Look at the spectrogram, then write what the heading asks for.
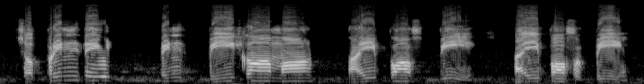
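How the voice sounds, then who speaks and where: A man's fairly high, bright, sharp voice with ordinary pitch variation, in a dry, close sound with no echo. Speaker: programming teacher. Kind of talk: lecture. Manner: slow, deliberate; repetitive.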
